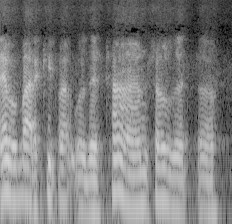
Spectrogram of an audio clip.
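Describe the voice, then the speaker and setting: A somewhat breathy voice with an American accent and ordinary pitch variation. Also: man. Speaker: grandfather telling family church history. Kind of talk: casual storytelling, oral history recollection.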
